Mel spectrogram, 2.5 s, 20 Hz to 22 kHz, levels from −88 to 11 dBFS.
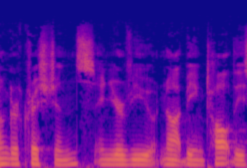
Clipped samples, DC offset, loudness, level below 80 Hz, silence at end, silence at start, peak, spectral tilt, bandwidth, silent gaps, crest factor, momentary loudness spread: under 0.1%; under 0.1%; -30 LUFS; -56 dBFS; 0 s; 0 s; -12 dBFS; -5 dB/octave; 12.5 kHz; none; 16 dB; 2 LU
